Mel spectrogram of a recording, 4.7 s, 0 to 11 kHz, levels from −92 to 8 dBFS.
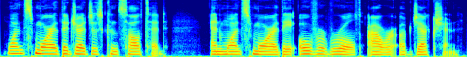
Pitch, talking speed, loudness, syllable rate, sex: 165 Hz, 155 wpm, -18 LUFS, 5.0 syllables/s, female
